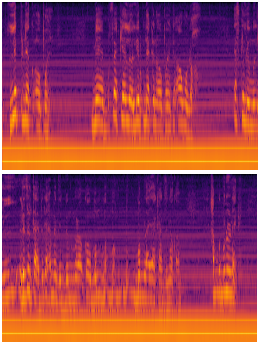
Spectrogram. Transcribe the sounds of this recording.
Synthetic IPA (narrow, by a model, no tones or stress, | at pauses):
lepːnekopoj | mebfekːelolepnekːnopontabunox | eskalim | ɾizultabiɡaxamend͡ʒibimɾoko | mamlajakadinakʷam | xamɡabununek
